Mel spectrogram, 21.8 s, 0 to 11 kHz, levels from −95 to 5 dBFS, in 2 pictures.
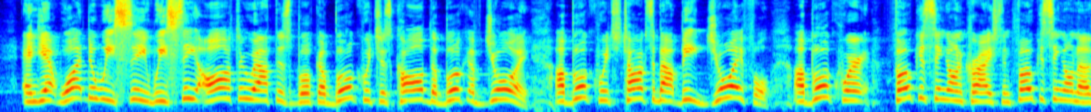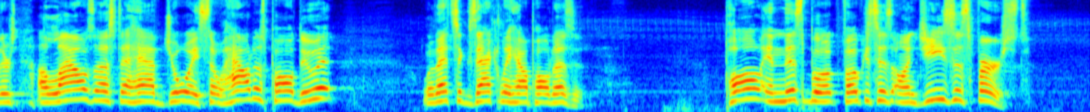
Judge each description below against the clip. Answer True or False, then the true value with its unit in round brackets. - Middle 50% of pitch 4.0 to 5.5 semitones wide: False (3.4 semitones)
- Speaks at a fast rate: False (175 wpm)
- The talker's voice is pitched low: False (245 Hz)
